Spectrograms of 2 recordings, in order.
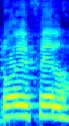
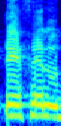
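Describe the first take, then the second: First: It begins with 'toh' gliding into 'weh'. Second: It begins with a short 'teh' sound. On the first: "টোয়েফেল হয়" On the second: "অনেকে টেফেল বলে"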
